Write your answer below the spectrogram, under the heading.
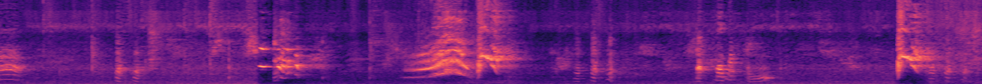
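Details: Parrot vocalising in a noisy room: scattered clicks and short squawks, then a loud tangled harmonic outburst midway, more brief squeaks, and a sharp call at the end over a steady background hiss.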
